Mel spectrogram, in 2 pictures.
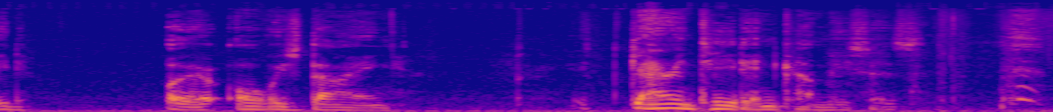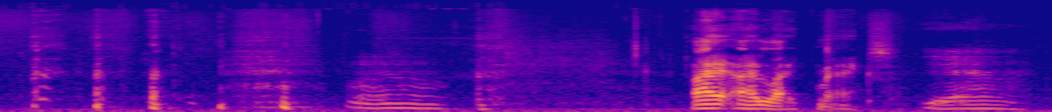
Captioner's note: laughs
